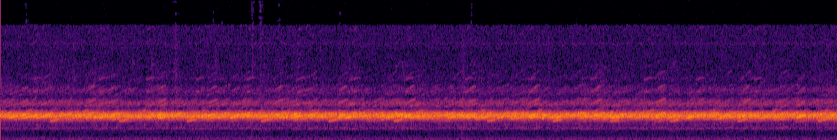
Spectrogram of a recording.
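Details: Many spring peepers in North Carolina calling together, sharp rising whistled peeps stacking into a continuous high trill-like din, steady in loudness, with a faint hiss underneath.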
